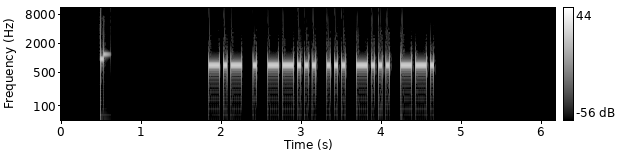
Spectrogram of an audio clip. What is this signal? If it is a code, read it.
Morse code, heard as a keyed tone, about 25 wpm, 700 Hz. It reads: KE7SBG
